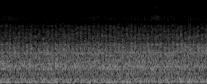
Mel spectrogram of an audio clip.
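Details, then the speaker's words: Detroit diesel truck just started at idle: steady, even low rumble with no stumble, no smoke, only a little blow-by; normal diesel idle. "Little blow by for you though. Got a little blow by, No smoke, no joke. Not only no smoke, no joke, but she turned."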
